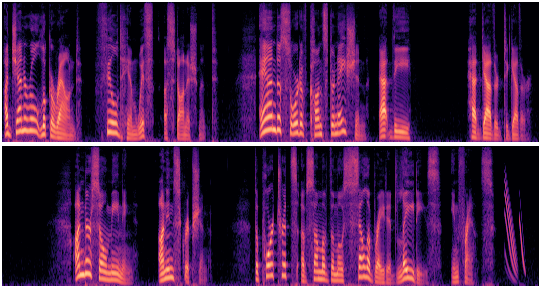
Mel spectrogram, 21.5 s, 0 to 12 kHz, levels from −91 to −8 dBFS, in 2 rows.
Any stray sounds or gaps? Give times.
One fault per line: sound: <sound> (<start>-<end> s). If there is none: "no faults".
sound: chirp (20.8-21.2 s)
